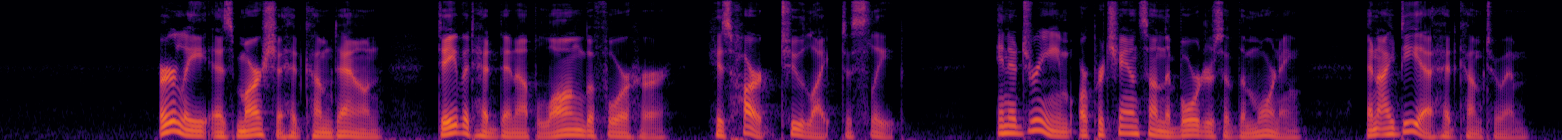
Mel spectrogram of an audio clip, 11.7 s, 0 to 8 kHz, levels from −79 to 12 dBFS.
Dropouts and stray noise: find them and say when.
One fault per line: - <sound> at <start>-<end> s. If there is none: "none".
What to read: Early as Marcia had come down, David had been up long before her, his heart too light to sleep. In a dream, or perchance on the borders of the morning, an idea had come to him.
none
